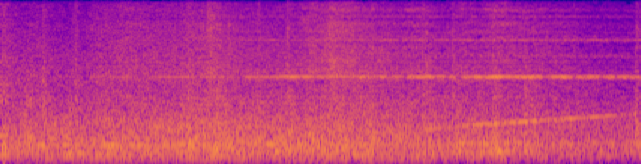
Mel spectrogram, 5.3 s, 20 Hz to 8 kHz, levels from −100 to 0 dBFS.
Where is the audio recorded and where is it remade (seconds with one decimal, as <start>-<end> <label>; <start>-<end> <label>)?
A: 0.0-1.8 recorded; 1.8-5.3 remade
